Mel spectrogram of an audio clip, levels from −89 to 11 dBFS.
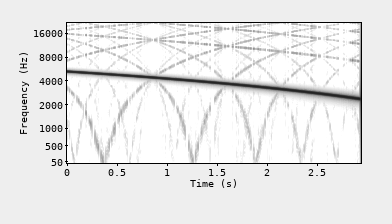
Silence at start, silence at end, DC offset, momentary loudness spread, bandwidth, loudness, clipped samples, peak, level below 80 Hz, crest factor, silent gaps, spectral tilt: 0 s; 0 s; under 0.1%; 0 LU; over 20 kHz; 0 LUFS; 6%; 0 dBFS; -78 dBFS; 4 dB; none; 6.5 dB/octave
